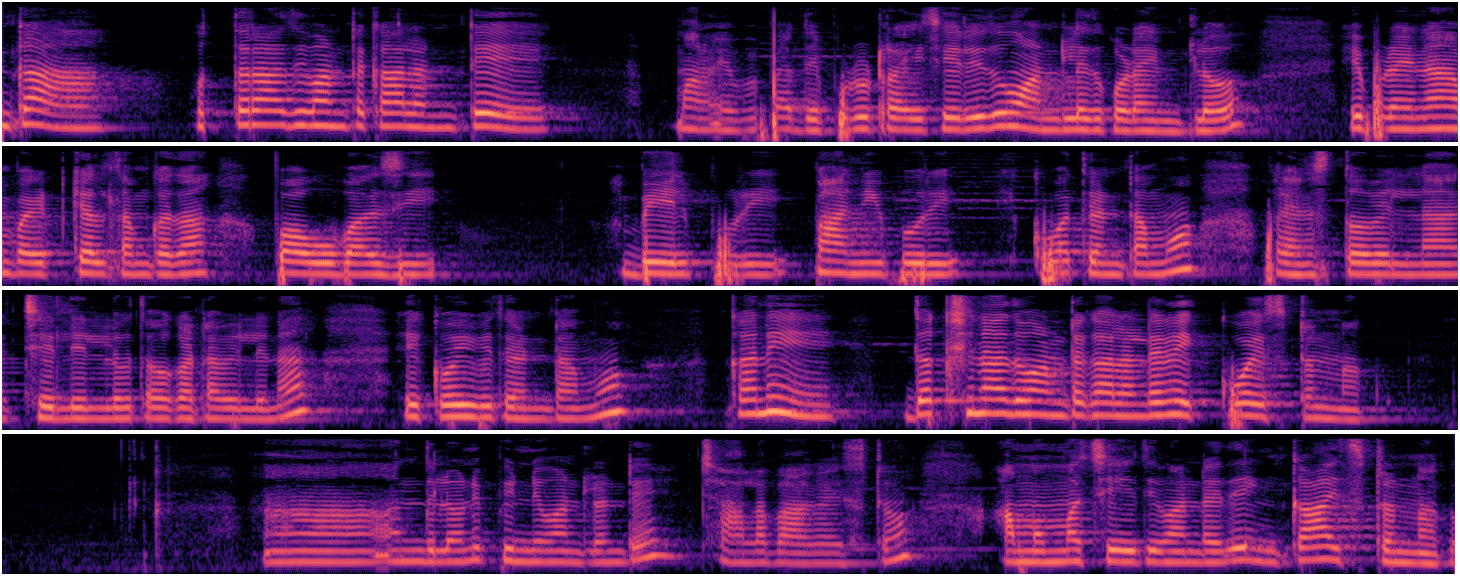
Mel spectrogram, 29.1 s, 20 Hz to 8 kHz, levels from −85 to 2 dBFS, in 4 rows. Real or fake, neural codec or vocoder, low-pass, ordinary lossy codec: real; none; 7.2 kHz; MP3, 48 kbps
